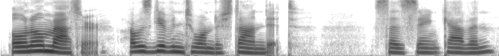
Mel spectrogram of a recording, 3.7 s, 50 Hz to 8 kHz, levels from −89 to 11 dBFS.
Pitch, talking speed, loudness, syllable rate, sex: 205 Hz, 190 wpm, -19 LUFS, 5.9 syllables/s, female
